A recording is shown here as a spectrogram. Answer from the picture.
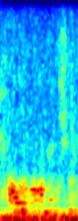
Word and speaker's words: calorimetry: Calorimetry. Like a calorie, but it's calorimetry.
